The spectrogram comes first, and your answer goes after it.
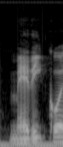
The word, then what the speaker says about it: médico: Médico es una palabra de 3 sílabas. La mayor intensidad cae en la antepenúltima sílaba contando de izquierda a derecha. Por lo tanto, debe atildarse siempre.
